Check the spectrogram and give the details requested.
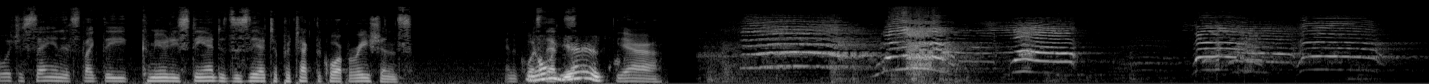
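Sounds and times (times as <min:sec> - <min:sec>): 
speech: 0:00.0 - 0:04.2, 0:05.0 - 0:06.7
lambs screaming and bleating: 0:07.3 - 0:10.9, 0:11.8 - 0:14.0.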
